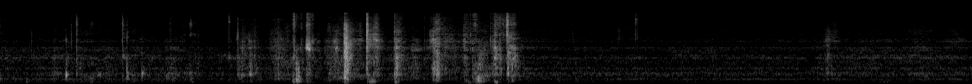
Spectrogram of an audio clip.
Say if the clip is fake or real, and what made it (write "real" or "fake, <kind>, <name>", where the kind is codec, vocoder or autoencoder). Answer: fake, codec, SNAC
